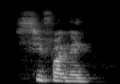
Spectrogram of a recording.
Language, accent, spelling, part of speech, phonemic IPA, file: French, Canada, siphonné, verb / adjective, /si.fɔ.ne/, LL-Q150 (fra)-siphonné.wav
- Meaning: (verb) past participle of siphonner; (adjective) crazy, nuts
